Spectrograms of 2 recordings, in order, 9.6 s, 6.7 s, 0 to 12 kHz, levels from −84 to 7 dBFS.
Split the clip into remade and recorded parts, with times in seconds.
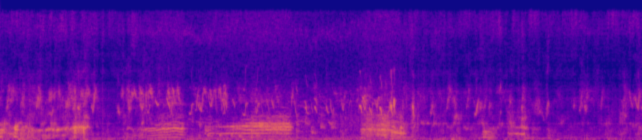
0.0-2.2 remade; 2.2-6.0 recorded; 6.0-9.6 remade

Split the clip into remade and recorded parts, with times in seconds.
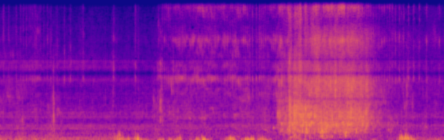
0.0-6.7 remade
